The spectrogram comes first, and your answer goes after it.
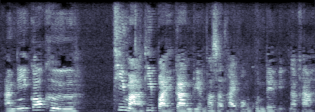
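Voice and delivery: usual speaking voice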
